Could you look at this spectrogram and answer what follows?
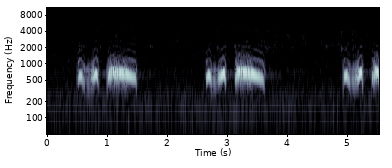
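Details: Spotted dove calling to lure wild doves and train young birds; low coo phrases, each a dipping double note then a long falling coo, repeated about every two seconds.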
